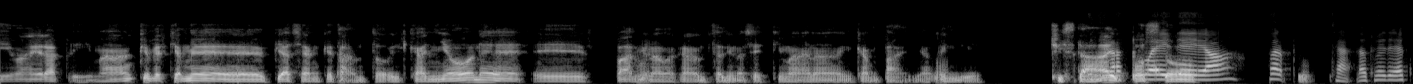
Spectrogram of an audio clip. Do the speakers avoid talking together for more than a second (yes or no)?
no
